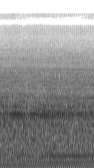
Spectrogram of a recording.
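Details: Suzuki Multicab that would not start, running after a jump start with alternator confirmed charging: small petrol engine idles evenly with a steady hum, no knocks, misses or squeals. Normal idle.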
